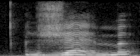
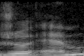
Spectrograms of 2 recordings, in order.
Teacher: you're going to drop the vowel of je, the E, and you're going to connect it directly to the verb that comes after if it starts with a vowel sound or if it starts with a silent H.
